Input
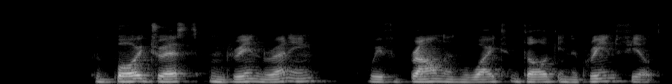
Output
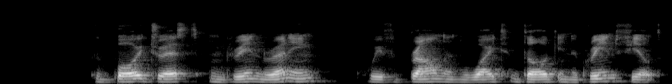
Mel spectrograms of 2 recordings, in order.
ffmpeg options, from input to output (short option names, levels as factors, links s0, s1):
-af "equalizer=f=125:t=o:w=1:g=-5,equalizer=f=250:t=o:w=1:g=8,equalizer=f=500:t=o:w=1:g=11,equalizer=f=4000:t=o:w=1:g=12,dynaudnorm=f=420:g=3:m=2.51,volume=0.794"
